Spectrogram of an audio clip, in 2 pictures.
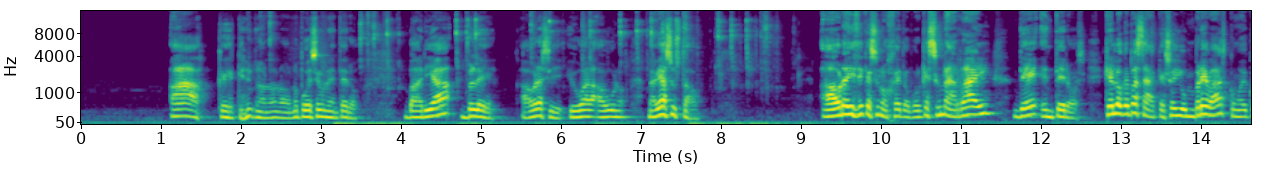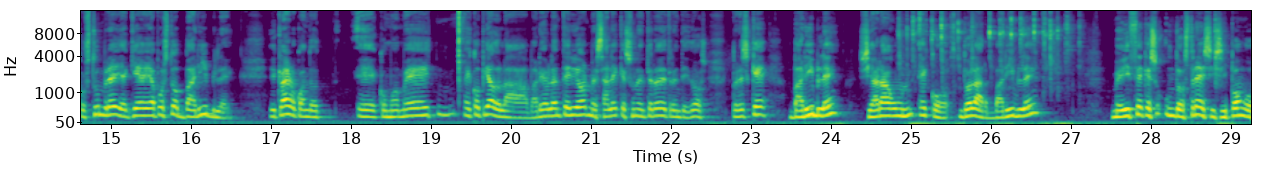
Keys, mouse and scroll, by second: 2.4-7.2 typing, 7.5 Return, 8.1 ctrl+p, 8.3 ctrl+p, 24.6-27.2 typing, 28.8 ctrl+p.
